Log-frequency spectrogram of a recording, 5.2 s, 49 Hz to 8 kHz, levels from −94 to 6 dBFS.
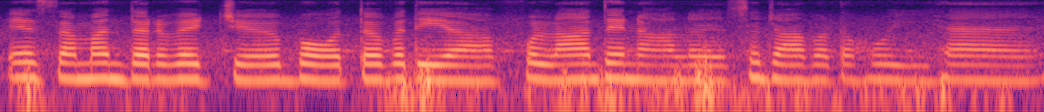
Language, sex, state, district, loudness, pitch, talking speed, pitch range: Punjabi, female, Punjab, Kapurthala, -16 LUFS, 215 Hz, 125 wpm, 210-225 Hz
